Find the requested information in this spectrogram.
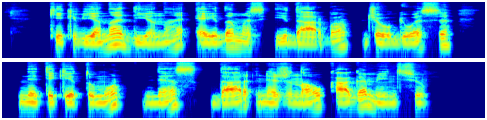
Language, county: Lithuanian, Marijampolė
